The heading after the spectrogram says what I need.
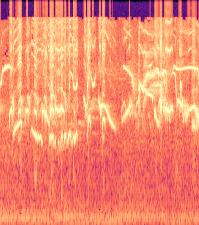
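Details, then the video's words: Orange-headed thrush singing as in a bird contest simulation: bright, rich whistled warble of swooping slurs and quick trills, loud and unbroken, with a soft low hum behind. "KICAUAN ANIS MERAH"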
